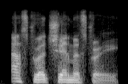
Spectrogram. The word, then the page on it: astrochemistry: British English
